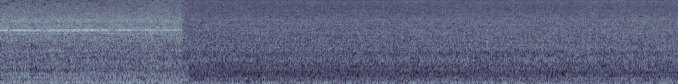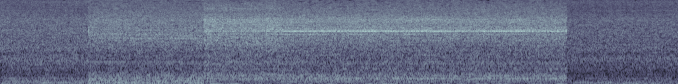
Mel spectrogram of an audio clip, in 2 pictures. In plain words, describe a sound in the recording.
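A jet engine whines with a high, thin tone.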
